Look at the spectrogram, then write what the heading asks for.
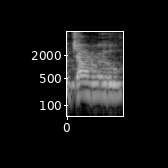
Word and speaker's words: gyro: You pronounce it gyro, gyro, however you want to pronounce it.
